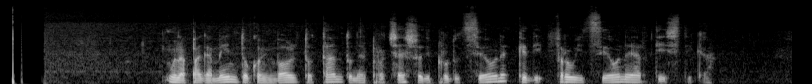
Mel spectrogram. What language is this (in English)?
Italian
